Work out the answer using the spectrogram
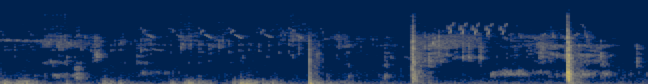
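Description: Birds chirping and calling, with a few sharp knocks about halfway in and one louder knock near the end.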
